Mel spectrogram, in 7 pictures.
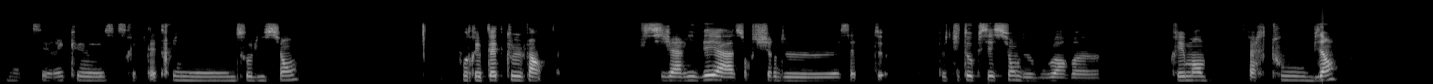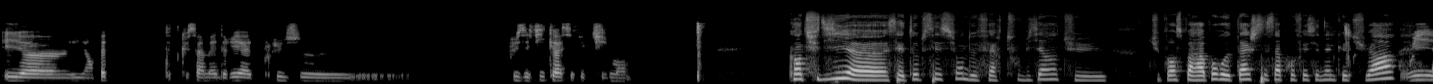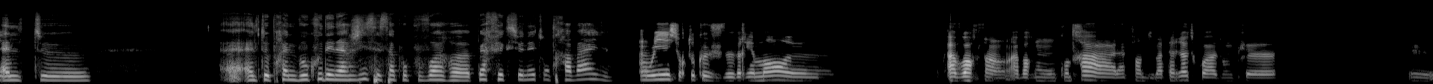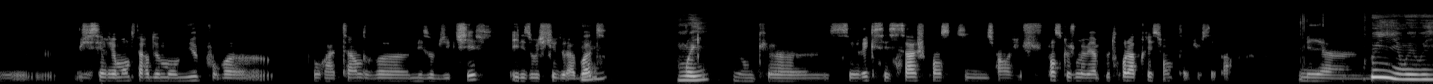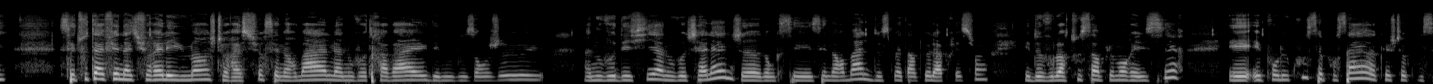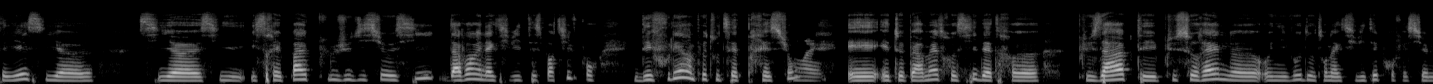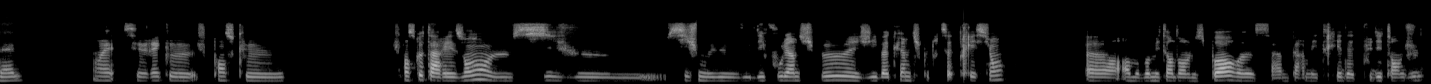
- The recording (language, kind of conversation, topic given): French, advice, Comment puis-je organiser mes blocs de temps pour équilibrer travail et repos ?
- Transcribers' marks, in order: static; distorted speech; tapping; drawn out: "heu"; other background noise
